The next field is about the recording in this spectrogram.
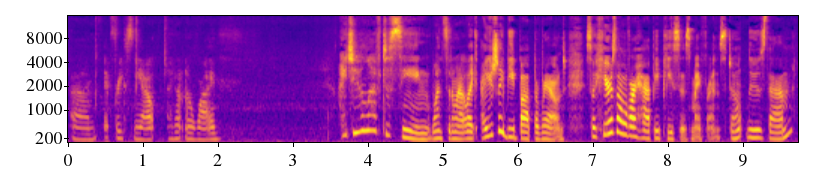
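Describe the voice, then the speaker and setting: A woman's voice: mid-range voice, sing-song, normal speed, no room sound. A woman with a slightly scratchy voice hosting a card-making tutorial, chatting casually with playful asides and dropping into whispers. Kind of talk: casual craft tutorial chat.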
